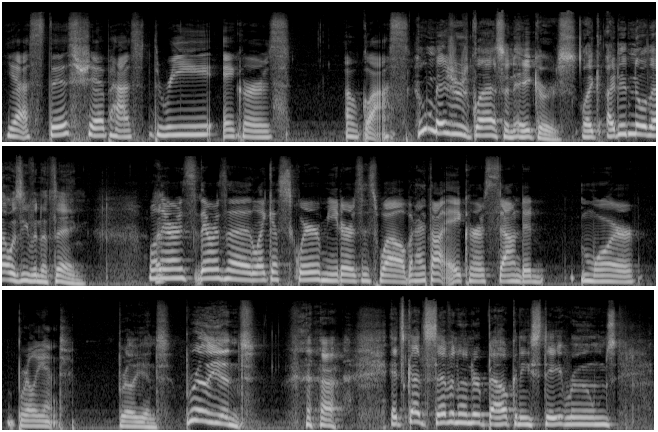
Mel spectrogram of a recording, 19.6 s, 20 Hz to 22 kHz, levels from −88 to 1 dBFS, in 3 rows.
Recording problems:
squashed, flat; heavily

